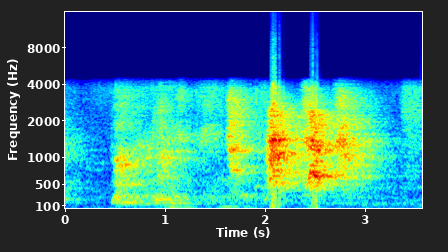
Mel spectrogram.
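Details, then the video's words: Jana, a female dog raised at home, reacting while playing gently with a Pitbull puppy that barks and jumps at her; short yips and barks in bursts with a low whimpering tone between them, and a brief voice at the start. "PERRA JANA Y LA REACCIÓN ANTE CACHORRITO PITBULL"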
